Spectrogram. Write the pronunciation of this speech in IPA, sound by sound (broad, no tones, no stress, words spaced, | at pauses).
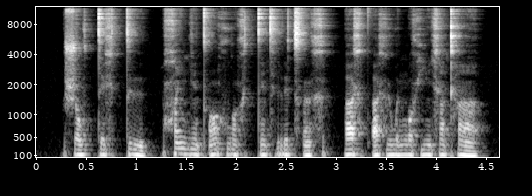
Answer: ʃɔwtːextːɨ | ħĩ ɡẽtʼɔ̃x wɔ̃xtːẽtʰrɨt͡sʼə̃x | ax pʼaxʉwəŋɔx jĩxãkʰã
